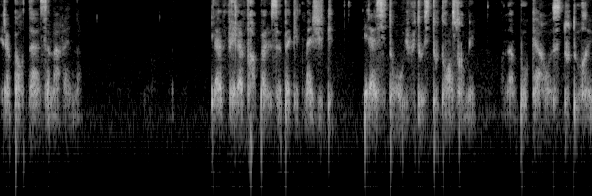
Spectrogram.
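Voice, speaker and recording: A woman speaks at an extremely high pitch with fairly even intonation and long, frequent pauses. The sound is dry and close, with no echo. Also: moderate pace. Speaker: ASMR creator. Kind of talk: fairy tale reading from a book.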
